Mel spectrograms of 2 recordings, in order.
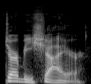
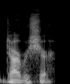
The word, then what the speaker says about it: Derbyshire: And by the way, Derbyshire, which I've learned how to pronounce, is actually like spelled Derbyshire, but Derbyshire.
